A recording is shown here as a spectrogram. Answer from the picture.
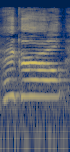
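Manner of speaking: put-on high, sing-song drunk hey girl; drunk sister greeting. Drunk sister greeting her sibling, high sing-song. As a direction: mimic a wasted sister cooing. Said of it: "She's like".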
